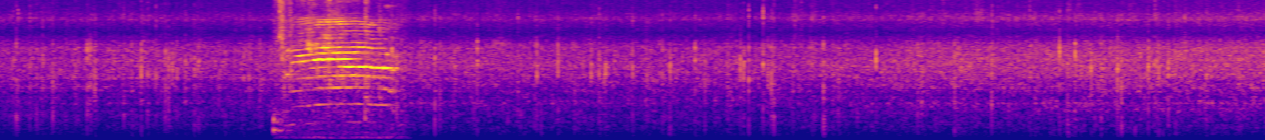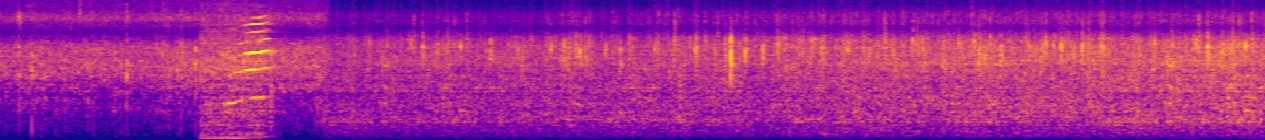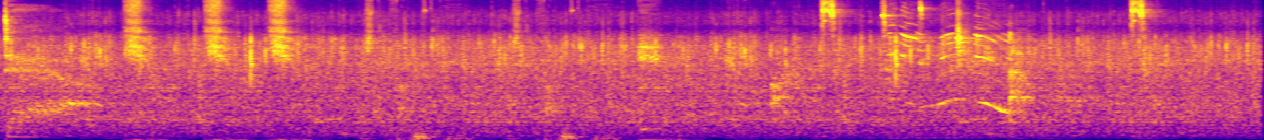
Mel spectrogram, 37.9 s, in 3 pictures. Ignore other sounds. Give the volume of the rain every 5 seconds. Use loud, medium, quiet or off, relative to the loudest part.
quiet, quiet, medium, medium, loud, loud, loud, loud.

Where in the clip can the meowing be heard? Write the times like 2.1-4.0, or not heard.
2.8-4.1, 14.7-15.4, 34.2-35.6.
